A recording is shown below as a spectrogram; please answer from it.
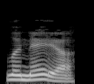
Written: linnea

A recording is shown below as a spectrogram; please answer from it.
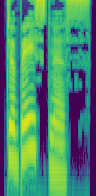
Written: debasedness

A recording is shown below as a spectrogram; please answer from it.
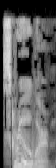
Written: screwworm

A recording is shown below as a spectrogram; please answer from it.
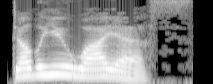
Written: wys

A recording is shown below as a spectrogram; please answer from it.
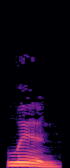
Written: lynn

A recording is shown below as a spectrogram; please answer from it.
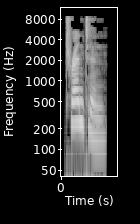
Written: trenten

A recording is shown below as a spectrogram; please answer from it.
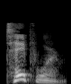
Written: tapeworm

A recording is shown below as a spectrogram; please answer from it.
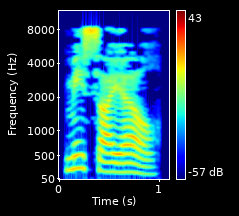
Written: misael

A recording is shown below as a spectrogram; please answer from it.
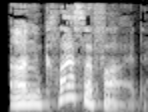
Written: unclassified

